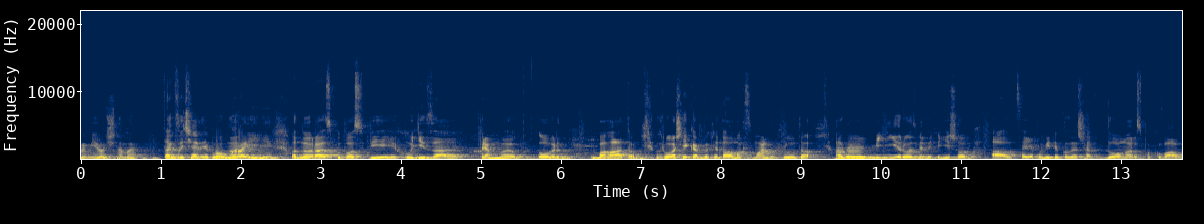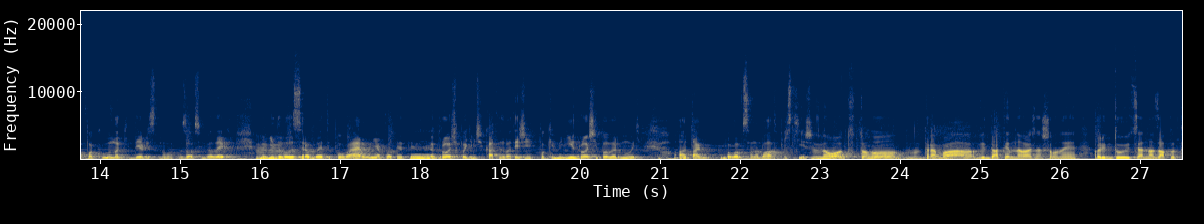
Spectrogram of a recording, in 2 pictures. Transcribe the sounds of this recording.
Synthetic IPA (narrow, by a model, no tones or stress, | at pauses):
pɾɪmʲiɾɔt͡ʃnɪmɪt̪ɑkzʋɪt͡ʃɑjnɔjabuɔkɾɐjinʲiɔ̰d̪̚nɔɦɔɾʔɑzʊkʊpɑwsʲɔ̥bʲixudʲizɐpɾʲʔamɔʋɛr | bɐɦɑt̪ɔ̰ɦɾɔʃɪjɐkɛʋɪɦlʲɐd̪ɑlˠɐmɐksɪmɑlʲnɔkɾut̪ɔ | ɐlˠɛmʲɪnʲiɾɔzʲmʲirnepʲidʲijʃɔw | ɐ̰t̪sɛjapɔmʲit̪ɪwkɔlˠɪjʃɛwd̪ɔmɐɾɔspɐkʊʋɑwpɐkunɔkid̪ewʲlʲisʲnṵzɔwsʲimʋelˠɪkɐ̥ | menʲid̪ɔʋɪlˠɔsʲɐɾɔbɪt̪ɪ̥pɔʋɛrnenʲːɐplˠɐt̪ɪt̪ɪɦɾɔʃi̥pɔtʲimt͡ʃe̥kɑt̪ɪd̪ʋɑt̪ɪʒʲipɔkɪmenʲiɦɾɔʃipɔʋernutʲ | ɐ̰t̪ɑ̰kbʊ̰lˠɔbsɛnɐbɐɦɑt̪ɔ̥pɾɔsʲtʲḭʃɛnuɔt̪t̪ɔɦɔt̪ɾɛbɐʋʲid̪ːɑ̰t̪ɪjimnɐʋɛʒnɛʃt͡ʃɔ̰ʋɔnɪ | ɔɾʲiint̪ujʊt͡sʲːɐnɐzɑplˠɐt̪ɪ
